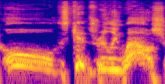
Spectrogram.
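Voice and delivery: high, hushed imitation of impressed onlookers; mock amazement. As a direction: coo in put-on wonder, high and soft. Mimics amazed Welsh onlookers.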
